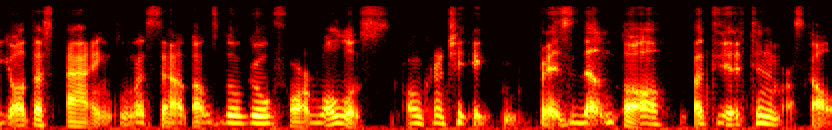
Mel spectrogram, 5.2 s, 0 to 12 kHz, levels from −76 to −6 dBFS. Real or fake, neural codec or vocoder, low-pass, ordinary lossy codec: fake; autoencoder, 22.05 kHz, a latent of 192 numbers a frame, VITS, trained on many speakers; 9.9 kHz; Opus, 32 kbps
